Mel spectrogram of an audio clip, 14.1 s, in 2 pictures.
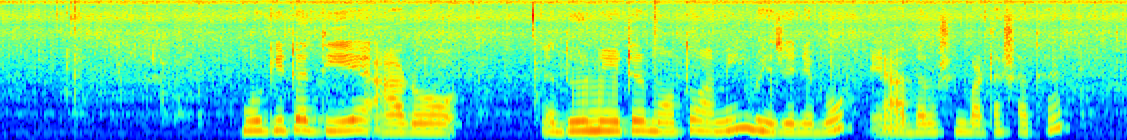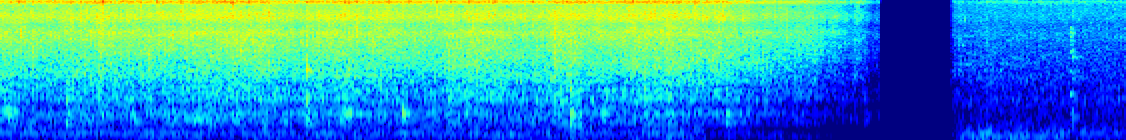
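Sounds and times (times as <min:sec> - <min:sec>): chicken sizzling in oil: 0:00.0 - 0:12.6
spatula scraping and tapping: 0:06.7 - 0:11.8.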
